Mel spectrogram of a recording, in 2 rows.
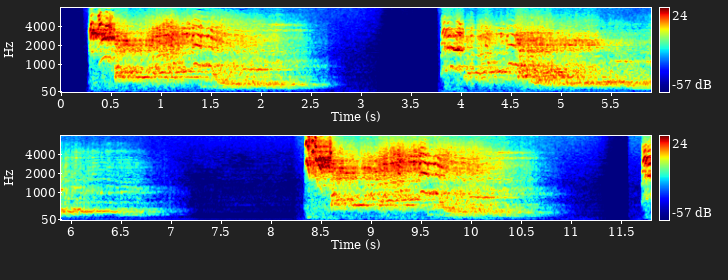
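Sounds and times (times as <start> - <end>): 
Rodan monster roaring: 0.4 - 2.8, 3.8 - 7.2, 8.6 - 11.0.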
